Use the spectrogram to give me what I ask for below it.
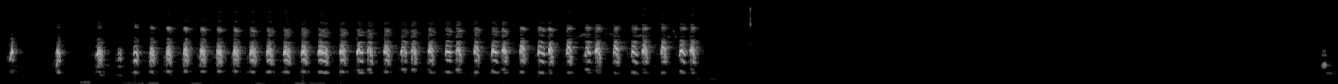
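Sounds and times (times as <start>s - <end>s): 
partridge giving grating chuck calls: 0.0s - 7.1s.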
